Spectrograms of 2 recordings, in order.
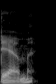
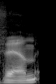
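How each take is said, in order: First: The word begins with a d sound. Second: The word begins with a th sound. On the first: "as these and that and dem and those" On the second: "pronounce words like these and that and them and those"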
